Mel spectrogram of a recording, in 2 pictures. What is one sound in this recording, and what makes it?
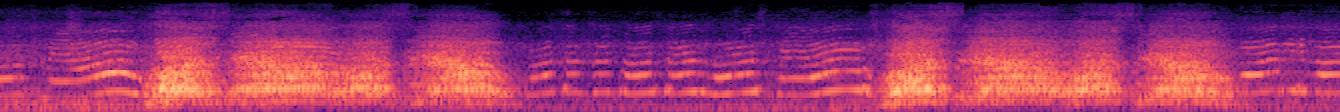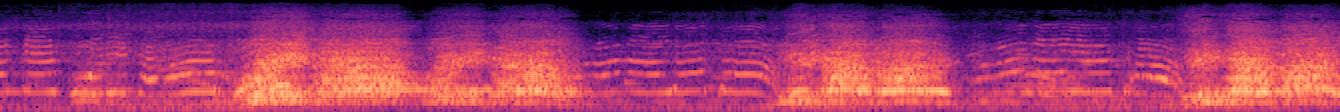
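A man leads the chant, shouting calls between the crowd's replies.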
